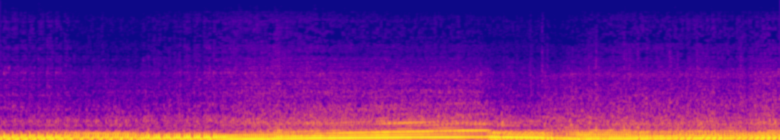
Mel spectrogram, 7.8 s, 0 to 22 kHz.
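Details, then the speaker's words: Toyota AE86, already warm, driving: revs climb then stumble and fall away near the top before picking up; engine breaking up under acceleration, owner suspects a bad ground or timing still off. "Oh yeah, she's definitely still breaking up. I don't know what is wrong. I think it is bad ground. I'm gonna go with that. Or the timing is still off."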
